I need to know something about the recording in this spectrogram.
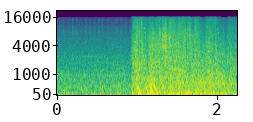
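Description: A thrown grenade thuds and blasts.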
